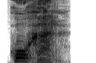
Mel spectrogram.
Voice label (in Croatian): "kuhar", Croatian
